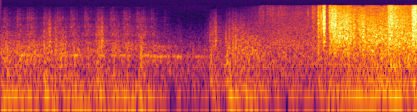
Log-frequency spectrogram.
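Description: Bullets splash into water.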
